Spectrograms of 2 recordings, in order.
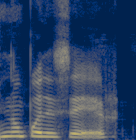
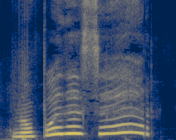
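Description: First: Said in the usual way. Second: High, loud, slow dismay; dismayed wail. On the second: Real, not acted. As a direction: stretch it out in disbelief. Repeated, drawn out and loud. (lamento alto y lento)

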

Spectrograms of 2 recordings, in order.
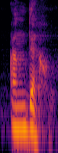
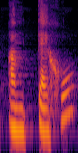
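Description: First: "αντέχω" with a voiced nd, an-de-cho; correct nd pronunciation. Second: "αντέχω" with separate n and hard t; spelling pronunciation. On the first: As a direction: say "αντέχω" with d in place of t. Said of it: "και προφέρουμε". («αντέχω» με νι-ντ) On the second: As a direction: say "αντέχω" as written, an-te-cho. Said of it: "γράφουμε αντέχω και προφέρουμε". («αντέχω» με καθαρό νι-ταφ) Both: Shown as a demonstration.

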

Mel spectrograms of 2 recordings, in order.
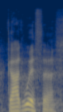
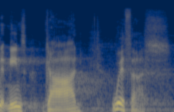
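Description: First: Said in the usual way. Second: It means God with us, lower and slow, leaning on "with"; "with" drawn out low and weighty; slow emphatic. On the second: Shown as a demonstration.

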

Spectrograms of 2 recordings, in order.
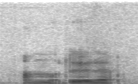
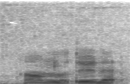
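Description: The two takes are said the same way.

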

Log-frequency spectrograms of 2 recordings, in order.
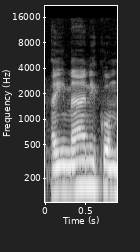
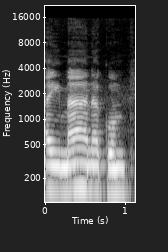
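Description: First: أيمانكم read "aymanikum"; kasra on nun. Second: أيمانكم read "aymanakum"; fatha on nun. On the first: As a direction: sound an i after the nun in أيمانكم. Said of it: "الأولى جاءت مكسورة". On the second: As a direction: sound an a after the nun in أيمانكم. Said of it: "النون مفتوحة". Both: Shown as a demonstration.

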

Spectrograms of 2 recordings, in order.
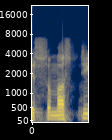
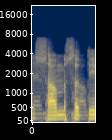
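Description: First: ਸਮਸਤੀ as "samasti", st together; joined reading. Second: ਸਮਸਤੀ broken as "saamsati"; mistaken reading. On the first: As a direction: say ਸਮਸਤੀ with s running into t. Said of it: "ਸਮਸਤੀ ਕਹਿਣਾ ਹੈ". (ਸਮਸਤੀ ਵਿੱਚ ਸੱਸਾ ਤੇ ਤੱਤਾ ਜੋੜ ਕੇ) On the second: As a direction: put a vowel between s and t in ਸਮਸਤੀ. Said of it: "ਸਮਸਤੀ ਨਹੀਂ ਬੋਲਣਾ". (ਸਮਸਤੀ ਦਾ ਸੱਸਾ ਤੇ ਤੱਤਾ ਵੱਖ ਕਰ ਕੇ) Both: Shown as a demonstration.

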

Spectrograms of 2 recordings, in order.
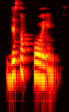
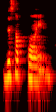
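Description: First: "Disappoint" said slowly, each syllable clear; careful teacher read of "Disappoint", slow; slow model word. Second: Said in the usual way. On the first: Shown as a demonstration. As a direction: stretch "Disappoint" out so learners can copy it. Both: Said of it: "repeated slowly as model".

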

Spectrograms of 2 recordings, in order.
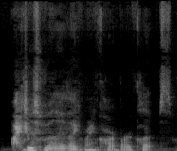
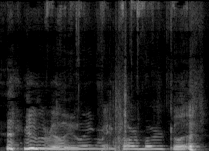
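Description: First: Breathy hushed whisper; soft secret whisper. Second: High, laughing put-on voice; giggly higher-pitched repeat. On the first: Pretend. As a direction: whisper it like a little confession. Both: Repeats the line in two voices.

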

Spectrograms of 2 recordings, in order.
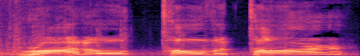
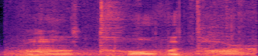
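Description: First: Tolvatar sounded out slowly as tol-va-TAR, falling at the end; reading a patron's name aloud for the first time, slow and careful. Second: Ronald Tolvatar repeated much softer, tol-va-tar trying it out; mumbling the name again to check it; softer retry of the name. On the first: A patron shoutout, saying Tolvatar slowly syllable by syllable. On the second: A patron shoutout, quietly retrying Tolvatar to check it. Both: Shown as a demonstration. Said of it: "I hope I'm pronouncing that right".

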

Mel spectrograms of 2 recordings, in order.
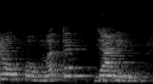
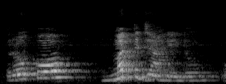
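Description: First: रोको मत together, break, then जाने दो; pause after मत. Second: रोको, then a clear break before मत जाने दो; pause after रोको. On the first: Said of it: "इसको रोको मत". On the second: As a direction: stop after रोको, slowly add मत जाने दो. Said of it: "रोको के बाद अल्प विराम लगा हुआ है". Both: Shown as a demonstration.

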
